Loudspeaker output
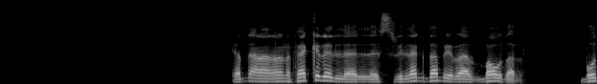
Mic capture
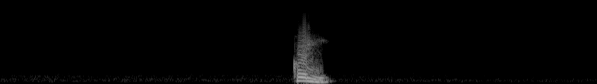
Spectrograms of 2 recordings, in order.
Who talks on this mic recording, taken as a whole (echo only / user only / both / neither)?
user only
